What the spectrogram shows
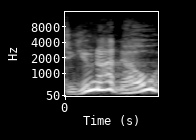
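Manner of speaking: slow, angry disbelief. Telling the story, the followers answer Jesus incredulously, angry disbelief. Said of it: "There's deep anger in their voice".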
